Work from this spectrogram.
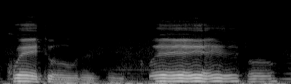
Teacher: Make sure you don't give me a double T, not quieto, quieto, just a single T, and the stress is on the quie, on the K, quieto, quieto.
